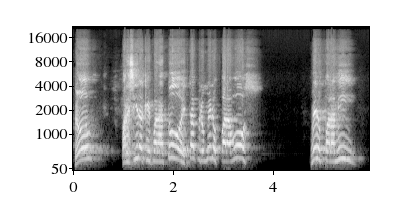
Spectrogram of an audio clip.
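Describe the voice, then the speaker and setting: A woman preacher with an Argentine accent speaks in a high voice, giving an emphatic sermon. She repeats key phrases and sinks her voice low to press a point home. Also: a little slow, fairly bright tone, a little hiss or hum. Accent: Argentine Spanish.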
